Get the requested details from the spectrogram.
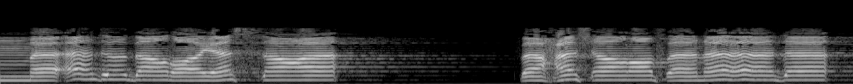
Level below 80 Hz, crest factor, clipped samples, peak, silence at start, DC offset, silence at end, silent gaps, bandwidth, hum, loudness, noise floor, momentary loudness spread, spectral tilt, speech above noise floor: -82 dBFS; 16 dB; under 0.1%; -2 dBFS; 0 s; under 0.1%; 0.05 s; none; 5.8 kHz; none; -16 LUFS; -62 dBFS; 6 LU; -8 dB/octave; 46 dB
